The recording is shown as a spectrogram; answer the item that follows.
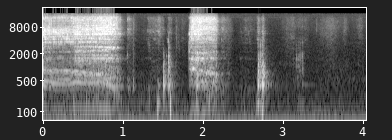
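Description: Plastic quart bottle of 75W-90 gear oil squeezed into the fill hole of a GM 14-bolt rear axle: air and oil sputter out of the nozzle in two loud spurts, the first nearly a second long and the second shorter about two seconds in. A short click follows.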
